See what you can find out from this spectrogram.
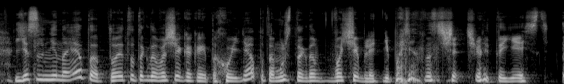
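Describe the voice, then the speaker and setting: Delivered at a fairly quick pace with hardly any pauses, the speech has ordinary pitch variation and very even loudness. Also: man, high pitch for a man. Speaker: podcast co-host. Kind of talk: casual chat.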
